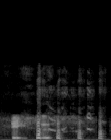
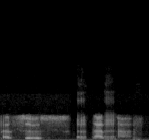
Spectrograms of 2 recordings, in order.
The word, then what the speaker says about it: Asus: It's Asus. It's Asus. Not Asus. Not Asus.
